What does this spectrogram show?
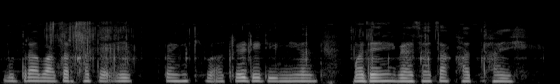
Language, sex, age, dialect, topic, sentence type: Marathi, male, 18-24, Northern Konkan, banking, statement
